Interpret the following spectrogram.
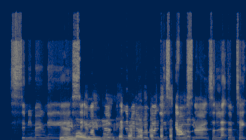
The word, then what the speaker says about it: Simeone: said it right you said it correctly chase simone simone yeah and let them take the piss out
